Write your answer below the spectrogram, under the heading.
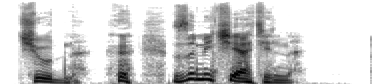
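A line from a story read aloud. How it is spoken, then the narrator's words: Nervous chuckle. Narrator (Russian): Александр нервно хохотнул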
